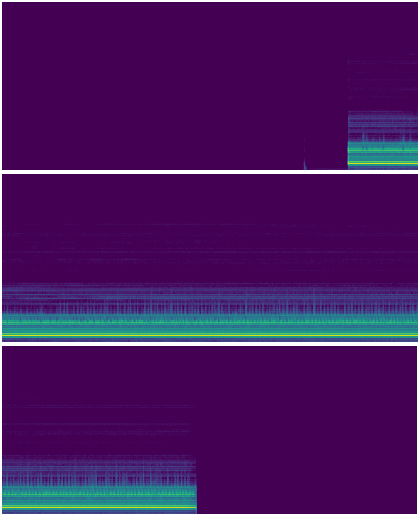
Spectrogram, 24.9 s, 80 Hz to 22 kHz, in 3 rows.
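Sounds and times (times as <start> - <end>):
fire alarm horn buzzing: 6.9 - 20.6.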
